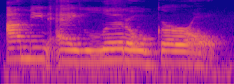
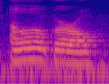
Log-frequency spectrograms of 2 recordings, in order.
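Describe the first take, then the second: First: "little" drawn out slowly and louder; emphatic LITTLE. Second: Said in the usual way. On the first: Real, not acted. Repeats it to stress tiny size.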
